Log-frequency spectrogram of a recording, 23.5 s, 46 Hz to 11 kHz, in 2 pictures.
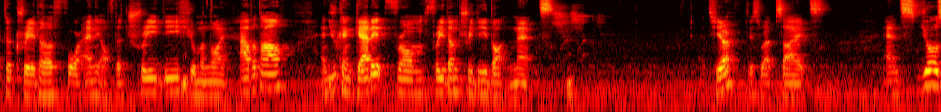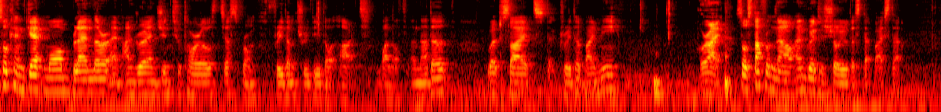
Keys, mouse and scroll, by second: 0.9 scroll down 2, 1.8 scroll down 1, 4.1 middle click, 6.3 click, 6.7 drag.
